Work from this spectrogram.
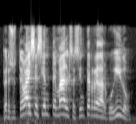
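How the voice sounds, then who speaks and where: Male pastor, sermon, high voice, bright tone, fervent call-and-response preaching. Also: lively intonation, normal speed. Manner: rhetorical questions to the audience.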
